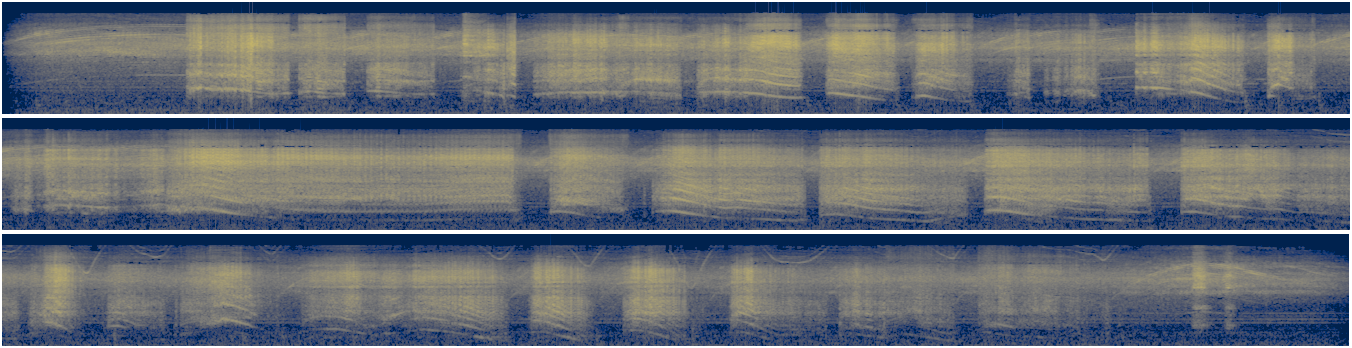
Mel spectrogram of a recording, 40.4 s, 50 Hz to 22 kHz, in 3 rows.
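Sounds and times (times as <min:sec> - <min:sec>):
dentist drill drilling a tooth: 0:00.0 - 0:40.4.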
